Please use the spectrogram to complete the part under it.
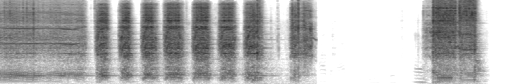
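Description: A power drill drives blunt-tipped stubby screws into a wooden baseboard on a high tunnel frame, giving eight quick pulsing whirs in a row, then a pause and one longer burst, close and loud.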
